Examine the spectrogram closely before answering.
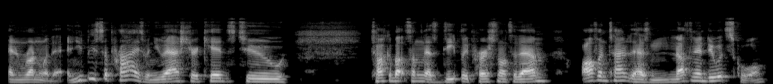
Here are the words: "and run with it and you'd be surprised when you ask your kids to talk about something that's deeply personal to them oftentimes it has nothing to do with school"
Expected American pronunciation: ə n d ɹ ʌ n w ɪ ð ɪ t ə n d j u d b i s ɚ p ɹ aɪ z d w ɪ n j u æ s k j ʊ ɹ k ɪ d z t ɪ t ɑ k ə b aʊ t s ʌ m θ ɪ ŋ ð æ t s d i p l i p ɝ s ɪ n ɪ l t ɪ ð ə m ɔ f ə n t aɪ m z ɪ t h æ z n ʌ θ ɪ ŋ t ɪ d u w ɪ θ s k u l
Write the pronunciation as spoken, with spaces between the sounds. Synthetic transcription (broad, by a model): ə n ɹ ʌ n w ɪ ð ɪ t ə n j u d b i s ɚ p ɹ aɪ z d w ɪ n j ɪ æ s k j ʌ ɹ k ɪ d z t ɪ t ɑ k ə b aʊ t s ʌ m θ ɪ ŋ ð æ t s d i p l i p ɝ s n l t ɪ ð ə m ɔ f ə n t aɪ m z ɪ t h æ z n ʌ θ ɪ ŋ t ɪ d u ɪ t s k u l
